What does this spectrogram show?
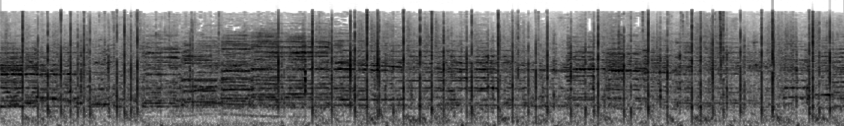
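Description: Aerial firework shells bursting in quick succession, a dense string of sharp bangs that grows thicker after about three seconds. Music with held tones plays underneath.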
